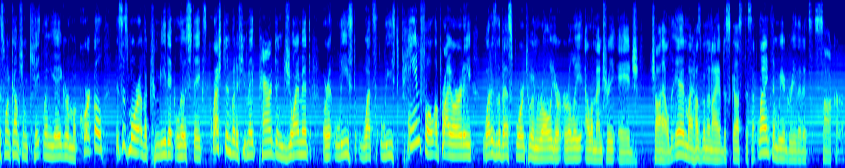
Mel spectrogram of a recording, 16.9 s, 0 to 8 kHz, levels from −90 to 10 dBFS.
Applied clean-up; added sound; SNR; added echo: none; Brass instrument; 20 dB; none.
